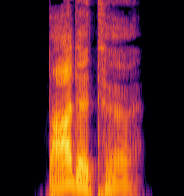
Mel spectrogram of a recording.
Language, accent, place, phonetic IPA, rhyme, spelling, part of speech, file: German, Germany, Berlin, [ˈbaːdətə], -aːdətə, badete, verb, De-badete.ogg
- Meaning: inflection of baden: 1. first/third-person singular preterite 2. first/third-person singular subjunctive II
